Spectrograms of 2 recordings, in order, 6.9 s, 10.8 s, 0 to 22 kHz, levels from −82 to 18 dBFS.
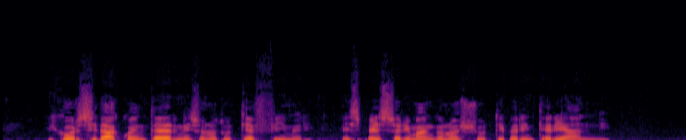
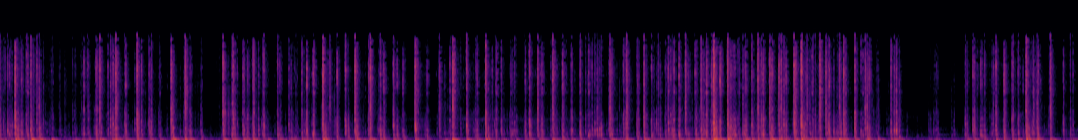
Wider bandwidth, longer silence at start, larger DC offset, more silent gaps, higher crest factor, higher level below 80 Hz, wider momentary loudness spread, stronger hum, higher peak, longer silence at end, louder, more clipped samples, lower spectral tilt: second, 9.4 kHz vs 17 kHz; first, 0.5 s vs 0 s; neither; neither; second, 22 dB vs 30 dB; about the same, -52 dBFS vs -52 dBFS; first, 14 LU vs 10 LU; neither; first, -2 dBFS vs -6 dBFS; first, 0.8 s vs 0 s; first, -24 LUFS vs -35 LUFS; neither; first, -6.5 dB/octave vs -3.5 dB/octave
